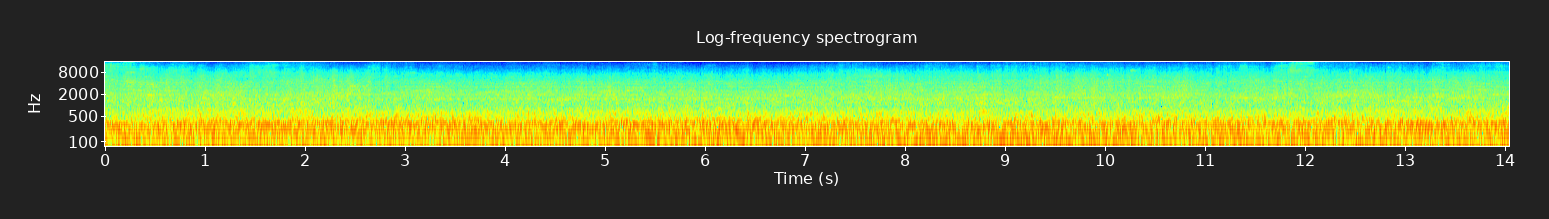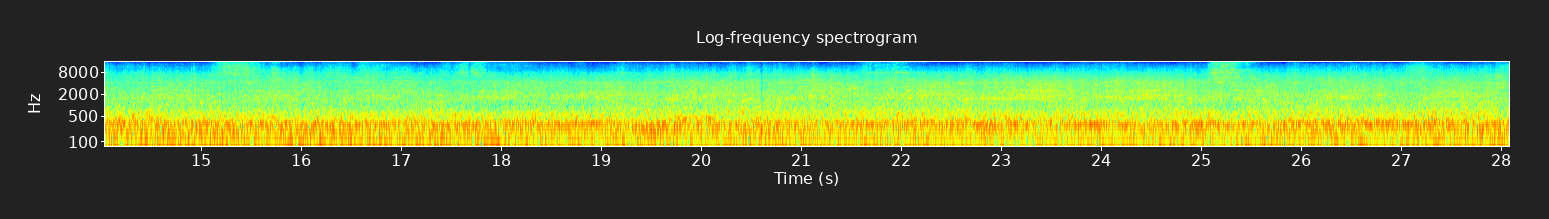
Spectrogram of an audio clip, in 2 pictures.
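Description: Railroad cars of a passing train rolling steadily along the track with a continuous rumble, with a few brief sharp high sounds from the wheels now and then.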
